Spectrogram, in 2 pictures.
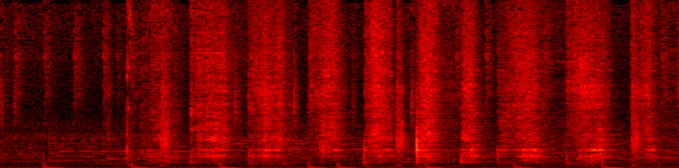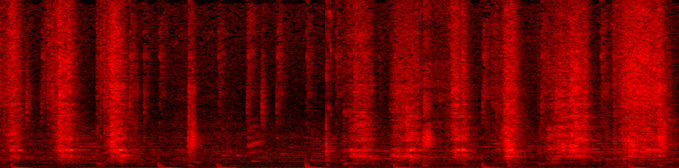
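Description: A spoon or whisk stirs flour into oil in a pot for vegan gravy, making a steady series of soft, repeated scraping strokes with a quiet, close rasp and no talking.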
